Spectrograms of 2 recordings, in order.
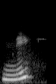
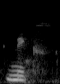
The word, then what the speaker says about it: nichts: Dann macht nichts. So that is nichts oder nix. Some people pronounce it as nix. Like nix.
